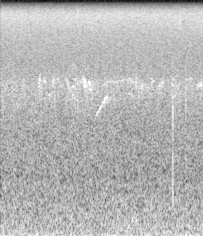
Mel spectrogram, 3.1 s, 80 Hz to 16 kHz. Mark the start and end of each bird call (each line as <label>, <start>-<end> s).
Eurasian Skylark (Alauda arvensis), 0.0-3.1 s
